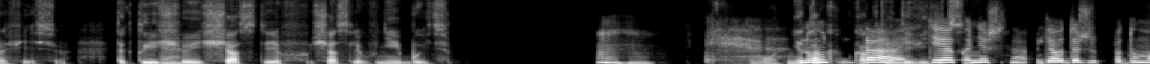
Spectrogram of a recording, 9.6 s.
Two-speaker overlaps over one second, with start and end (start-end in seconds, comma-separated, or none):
6.7-8.2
